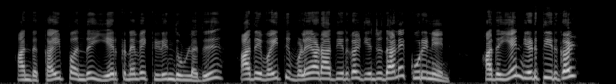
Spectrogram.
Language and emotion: Tamil, angry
